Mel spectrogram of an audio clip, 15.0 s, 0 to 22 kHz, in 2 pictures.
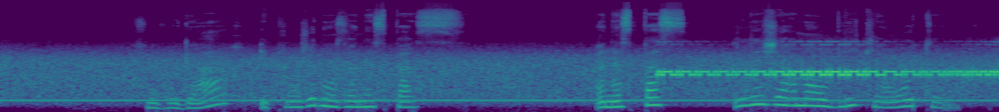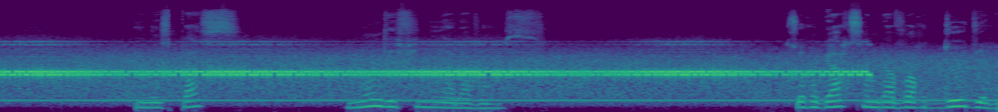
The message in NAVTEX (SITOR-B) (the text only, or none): ZCZC PL89 GALE WARNING 259. SE 7 TO 8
